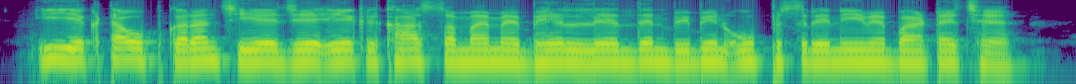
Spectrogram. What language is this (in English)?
Maithili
